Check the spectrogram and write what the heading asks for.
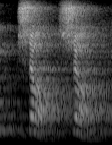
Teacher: इसको हम बोलेंगे श, तालव्य, जीभ हमारी तालु से टच हो रही है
